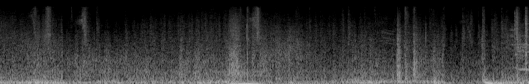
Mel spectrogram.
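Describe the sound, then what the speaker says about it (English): Tank fire and battle noise in the World War II shooter Enlisted: dense, continuous gunfire and booming blasts with sharp shot bursts, loud and close throughout, no voice over it. "Oh my god, there's a tank shooting down on us!"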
